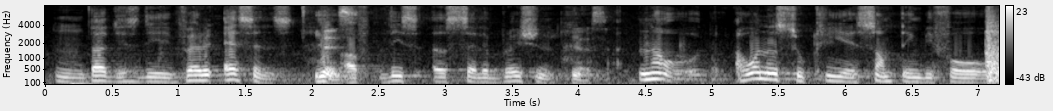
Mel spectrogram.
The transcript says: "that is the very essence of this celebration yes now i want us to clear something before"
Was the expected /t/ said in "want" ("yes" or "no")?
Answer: no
